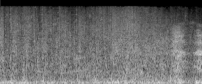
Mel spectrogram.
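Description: A fiery explosion roars.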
